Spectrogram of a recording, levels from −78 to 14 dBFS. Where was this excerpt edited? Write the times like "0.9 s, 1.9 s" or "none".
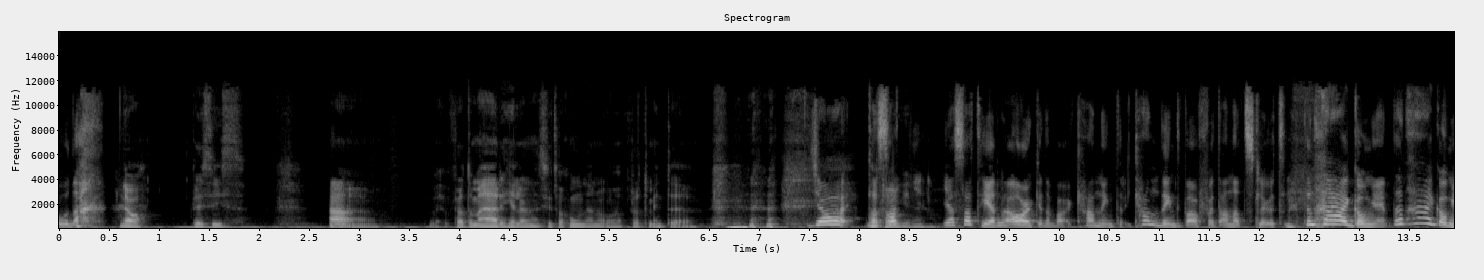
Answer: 2.7 s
